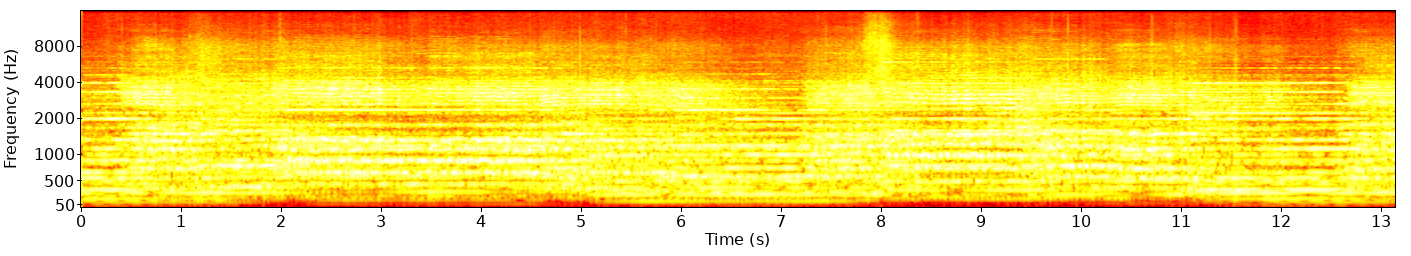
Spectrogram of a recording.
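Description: Choir singing the Gospel Acclamation in slow, held chords that change every few seconds, accompanying the procession of the Gospel book to the ambo.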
